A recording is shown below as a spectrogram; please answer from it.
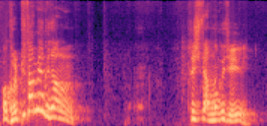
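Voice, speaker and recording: A man's voice: high voice, huge pitch swings, moderate pace, darkish tone. A male pastor preaching a conversational sermon, firing rhetorical questions at his congregation.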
